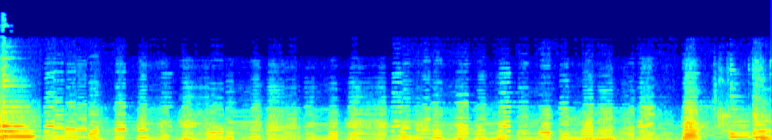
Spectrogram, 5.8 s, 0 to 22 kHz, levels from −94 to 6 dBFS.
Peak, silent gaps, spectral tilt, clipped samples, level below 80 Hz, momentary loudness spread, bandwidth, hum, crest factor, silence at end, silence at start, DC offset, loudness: -6 dBFS; none; -3 dB/octave; under 0.1%; -58 dBFS; 6 LU; 16 kHz; none; 20 dB; 0 s; 0 s; under 0.1%; -26 LUFS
